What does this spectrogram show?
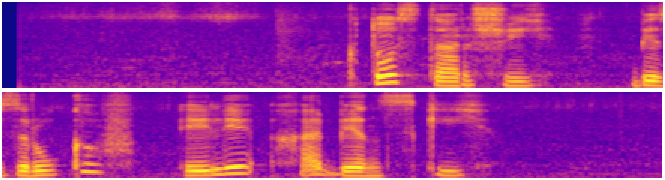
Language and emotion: Russian, neutral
